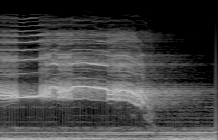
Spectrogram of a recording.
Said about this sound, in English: she screamed.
